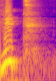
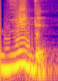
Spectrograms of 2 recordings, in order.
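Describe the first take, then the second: First: The th is a voiceless sound, like th. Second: The th is a voiced sound, like d. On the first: The speaker calls it wrong. "यानी कि soft टीएच के साथ। गलत है" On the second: The speaker calls it right. "इसे hard के साथ pronounce करना होता है"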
